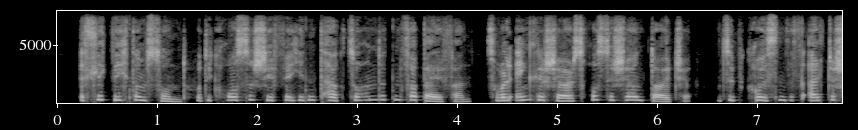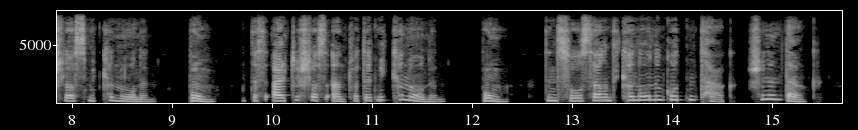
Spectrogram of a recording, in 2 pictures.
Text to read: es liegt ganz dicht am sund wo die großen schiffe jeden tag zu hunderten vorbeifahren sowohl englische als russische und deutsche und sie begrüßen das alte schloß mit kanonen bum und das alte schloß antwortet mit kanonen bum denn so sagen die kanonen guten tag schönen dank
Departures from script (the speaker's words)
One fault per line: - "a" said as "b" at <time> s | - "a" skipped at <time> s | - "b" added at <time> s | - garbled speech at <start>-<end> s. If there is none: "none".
- "ganz" skipped at 0.6 s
